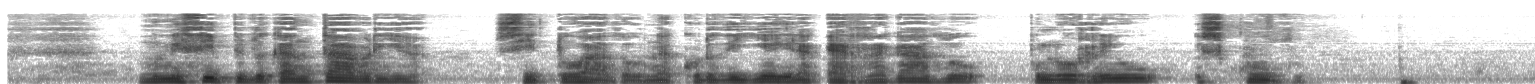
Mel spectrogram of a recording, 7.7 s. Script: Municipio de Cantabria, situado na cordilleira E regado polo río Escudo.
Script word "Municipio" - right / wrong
right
